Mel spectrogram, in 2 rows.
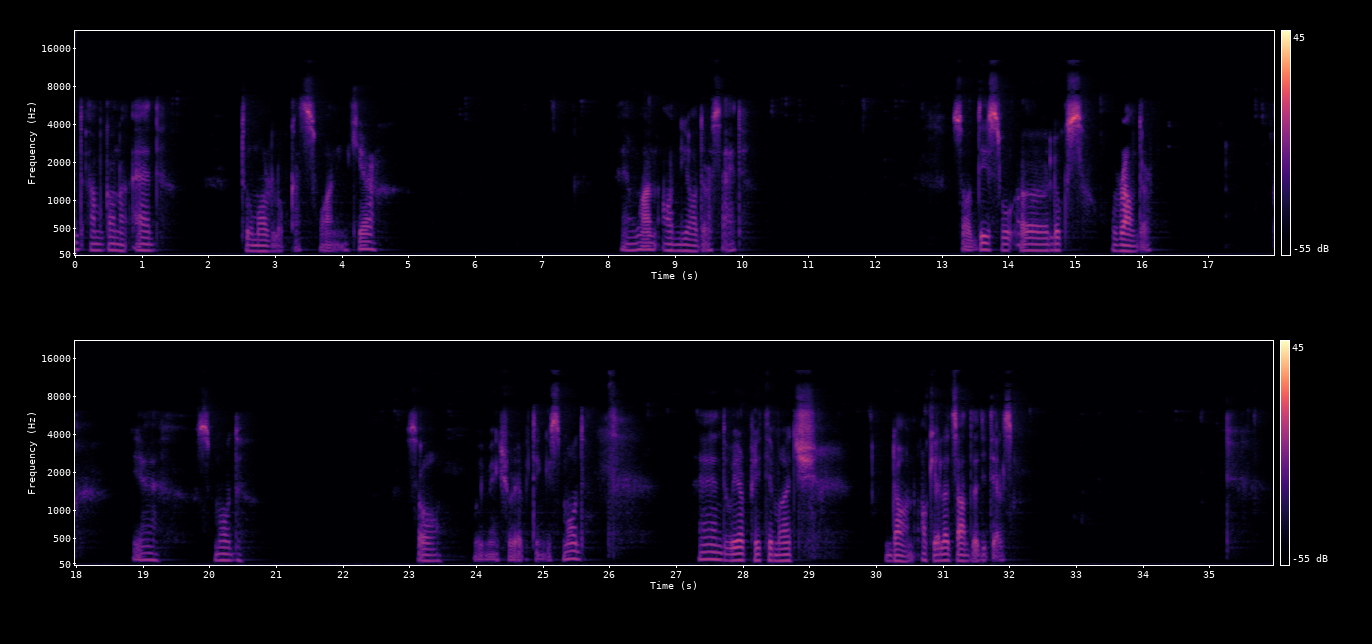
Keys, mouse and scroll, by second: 1.0 ctrl+r, 1.9 click, 6.0 z, 7.4 z, 8.2 ctrl+r, 8.6 click, 11.0 Tab, 12.0 z, 16.4 a, 17.8-18.8 drag, 18.8 t, 21.6 t, 22.3 click, 28.0 shift+KP_1, 29.3 z, 30.1 z, 31.6 Tab, 34.8 z.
